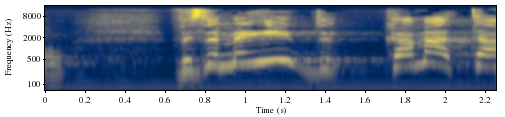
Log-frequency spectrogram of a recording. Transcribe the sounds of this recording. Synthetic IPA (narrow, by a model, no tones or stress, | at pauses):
vezɛmeid̪ | kamaːt̪a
